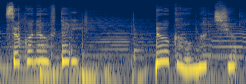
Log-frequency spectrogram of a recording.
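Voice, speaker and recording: A woman's voice: high-pitched, expressive. A woman playing a polite, composed young female perfumer in an anime game, speaking formally and knowledgeably. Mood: courteous. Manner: courteous, formal, measured. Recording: music behind the voice.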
